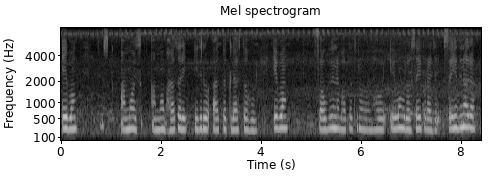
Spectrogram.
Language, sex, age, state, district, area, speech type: Odia, female, 18-30, Odisha, Balangir, urban, spontaneous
